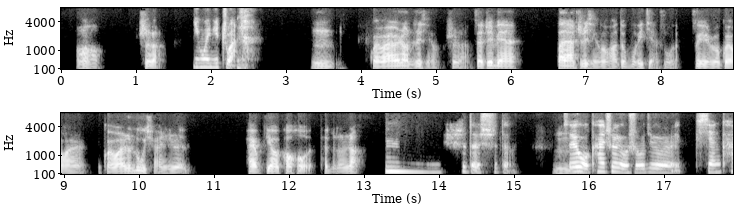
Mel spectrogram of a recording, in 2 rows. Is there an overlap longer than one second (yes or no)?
no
